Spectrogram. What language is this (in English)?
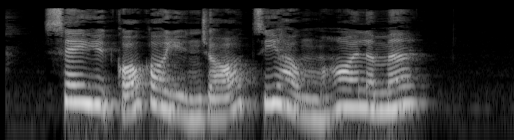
Cantonese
